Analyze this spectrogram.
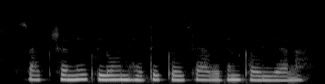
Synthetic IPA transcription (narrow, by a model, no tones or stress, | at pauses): sakʃəniklonɦet̪ukəjseabed̪ənkəɾild͡ʒalã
